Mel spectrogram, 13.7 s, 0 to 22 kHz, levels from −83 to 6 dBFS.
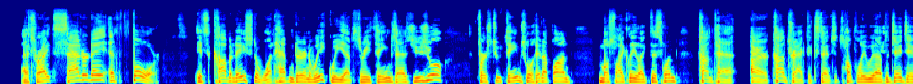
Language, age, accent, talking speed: English, 60-79, American, 170 wpm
